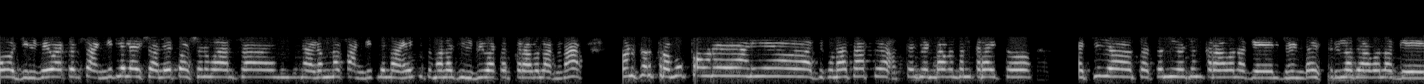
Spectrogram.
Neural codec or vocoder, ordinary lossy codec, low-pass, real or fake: none; none; 3.6 kHz; real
